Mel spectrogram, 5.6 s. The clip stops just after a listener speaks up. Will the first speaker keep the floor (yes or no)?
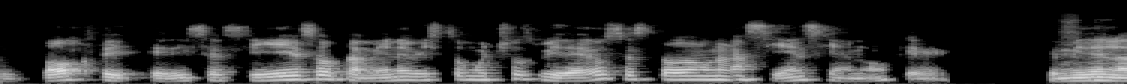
yes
